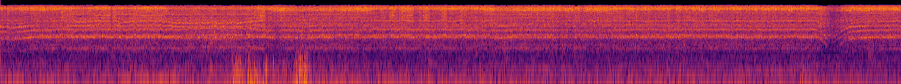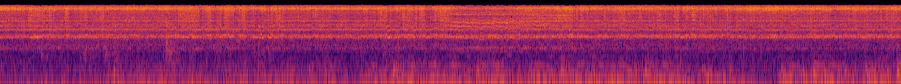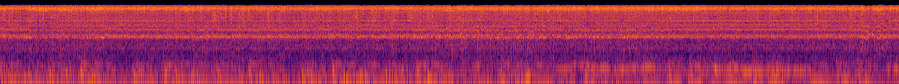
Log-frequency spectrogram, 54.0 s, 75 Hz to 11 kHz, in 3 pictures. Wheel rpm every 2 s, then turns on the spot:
160, 170, 160, 160, 170, 170, 170, 170, 140, 170, 170, 160, 170, 170, 170, 170, 170, 170, 170, 170, 160, 170, 170, 170, 160, 170, 170.
none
